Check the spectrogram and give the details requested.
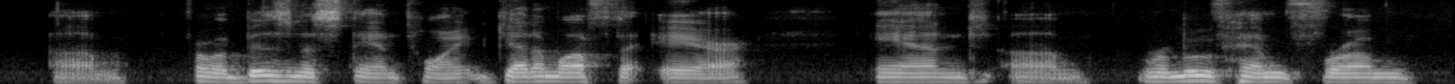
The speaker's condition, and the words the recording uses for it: None; typical speech.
